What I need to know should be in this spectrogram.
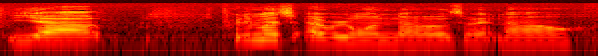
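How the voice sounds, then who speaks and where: A woman's voice: mid-range voice, unhurried, a little hiss or hum, natural voice. A young woman playing a reckless teen girl. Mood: sullen. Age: teens. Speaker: student. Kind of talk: amateur school drama.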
